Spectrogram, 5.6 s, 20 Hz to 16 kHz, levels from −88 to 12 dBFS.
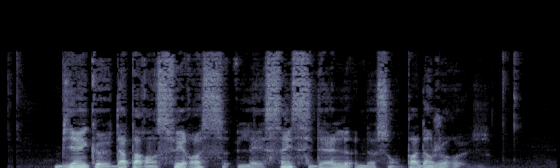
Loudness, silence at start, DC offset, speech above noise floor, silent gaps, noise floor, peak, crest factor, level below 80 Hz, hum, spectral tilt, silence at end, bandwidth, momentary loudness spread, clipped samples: -22 LUFS; 0.55 s; under 0.1%; 35 dB; none; -57 dBFS; -4 dBFS; 20 dB; -64 dBFS; none; -5 dB/octave; 0.95 s; 11.5 kHz; 11 LU; under 0.1%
